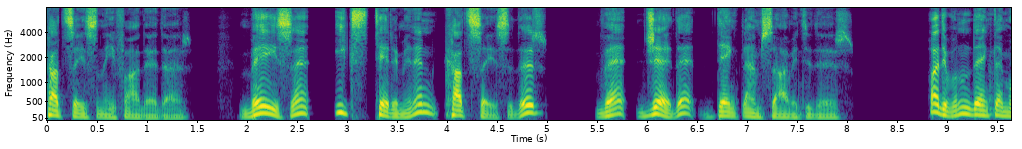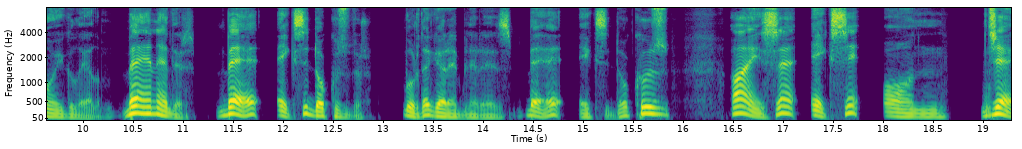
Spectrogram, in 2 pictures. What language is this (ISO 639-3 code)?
tur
